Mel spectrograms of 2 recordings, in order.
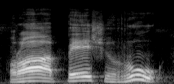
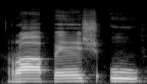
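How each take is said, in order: First: Very slow "रा पेश रू", R sounded in "रू"; correct reading demo. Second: "रा पेश ऊ" with the R dropped from the last syllable; wrong reading demo. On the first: Teacher modelling the letter's own sound, stretched "रा पेश रू". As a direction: draw out "रा पेश" and finish on a long "रू". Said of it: "जो हर्फ है उसी की आवाज़ निकालनी है". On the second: Teacher showing what not to read, faulty "रा पेश ऊ" without final R. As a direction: end "रा पेश ऊ" on a bare vowel "ऊ". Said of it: "ऐसा नहीं पढ़ेंगे". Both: Shown as a demonstration.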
